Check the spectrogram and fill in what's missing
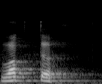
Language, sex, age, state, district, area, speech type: Sindhi, male, 18-30, Gujarat, Junagadh, urban, read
